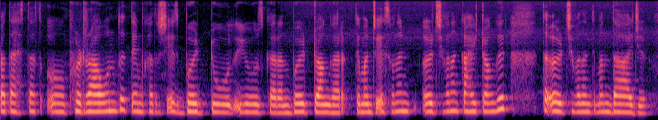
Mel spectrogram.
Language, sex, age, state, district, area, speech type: Kashmiri, female, 45-60, Jammu and Kashmir, Shopian, urban, spontaneous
